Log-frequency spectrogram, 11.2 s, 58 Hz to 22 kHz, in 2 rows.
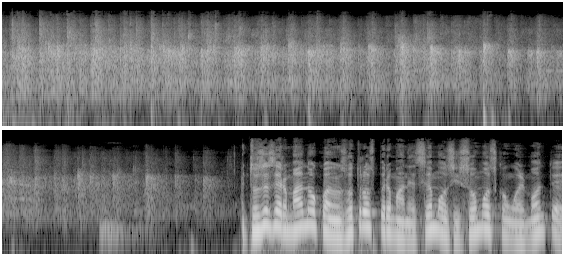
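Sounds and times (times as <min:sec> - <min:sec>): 
church audience applauding: 0:00.0 - 0:08.1
speech: 0:08.1 - 0:11.2.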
